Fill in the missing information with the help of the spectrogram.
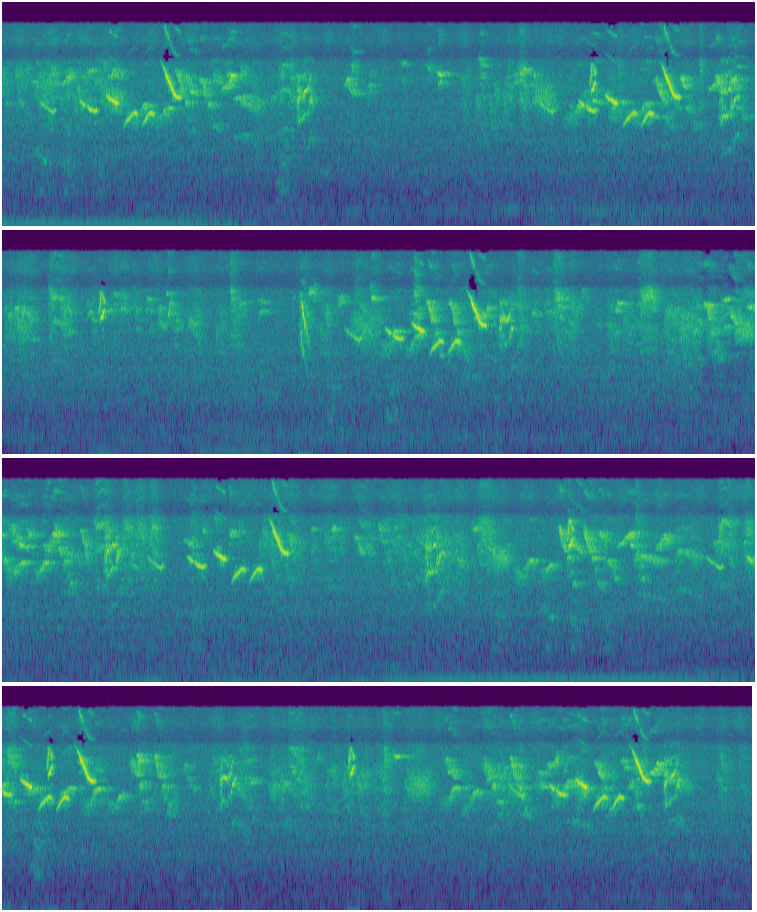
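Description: Double-collared seedeater (coleiro) singing: fast twittering phrases of varied high chirps and slurred notes, about six phrases of two to four seconds each with short pauses between them.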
